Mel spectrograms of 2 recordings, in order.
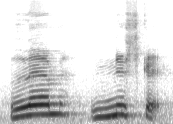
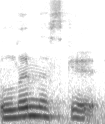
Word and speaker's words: lemniscate: lemniscate pronunciation lem-nis-kit lem-nis-kit lem-nis-kit lem-nis-kit That's how you say it, lemniscate.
